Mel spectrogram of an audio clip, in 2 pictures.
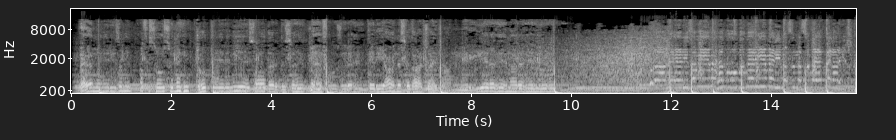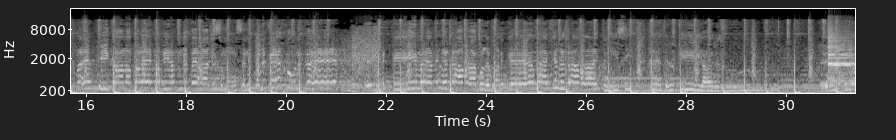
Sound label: Dj Remix Ringtone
